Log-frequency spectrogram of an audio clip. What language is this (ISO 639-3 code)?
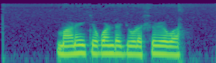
pus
